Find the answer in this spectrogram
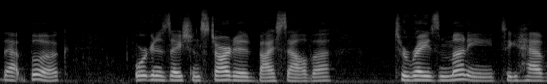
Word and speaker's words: Salva: the story of Salva and, how do you pronounce that, Joe? Salva? Is it Salva? Yes. Yes, okay, Salva.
